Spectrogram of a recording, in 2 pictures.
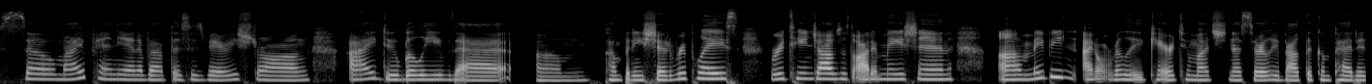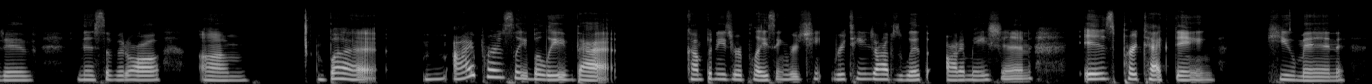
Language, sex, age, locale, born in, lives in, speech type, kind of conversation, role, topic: English, female, 25-29, en-US, United States, United States, conversation, unstructured, none, Should companies replace routine jobs with automation to stay competitive, or protect and invest in human employees?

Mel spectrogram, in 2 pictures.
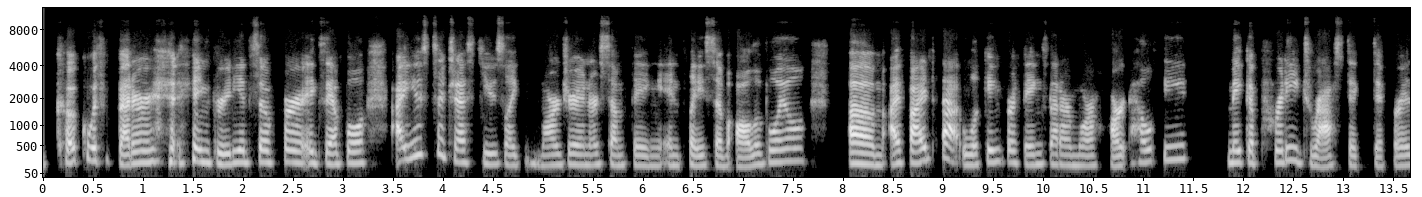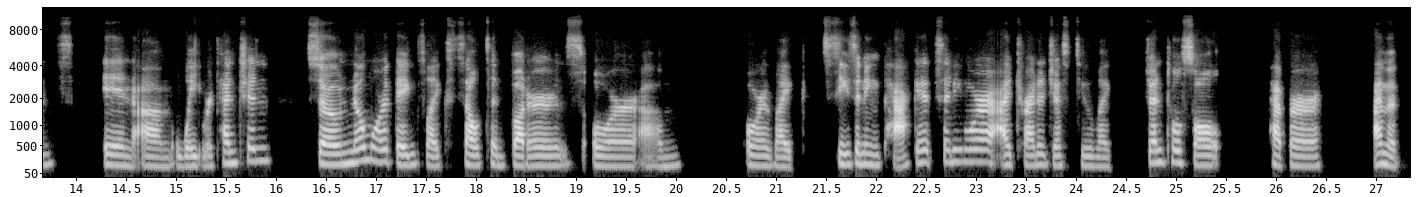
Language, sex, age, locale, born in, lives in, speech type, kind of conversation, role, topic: English, female, 25-29, en-US, United States, United States, conversation, unstructured, none, Which small daily rituals help you feel your best, and how can we encourage each other?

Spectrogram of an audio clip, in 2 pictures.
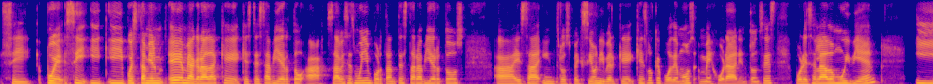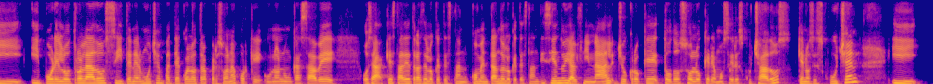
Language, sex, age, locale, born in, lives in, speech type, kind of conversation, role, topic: Spanish, female, 30-34, es-MX, Mexico, United States, conversation, advice, advisor, ¿Cómo puedo ofrecer apoyo emocional a mi pareja sin minimizar sus sentimientos?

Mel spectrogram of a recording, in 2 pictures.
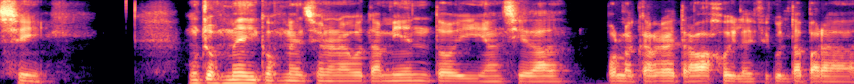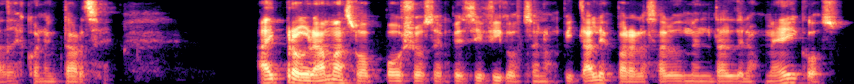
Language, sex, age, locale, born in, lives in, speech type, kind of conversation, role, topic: Spanish, male, 30-34, es-AR, Argentina, Italy, read, expert-assistant, asker, ¿Cómo cambia la vida y el bienestar de los médicos al especializarse?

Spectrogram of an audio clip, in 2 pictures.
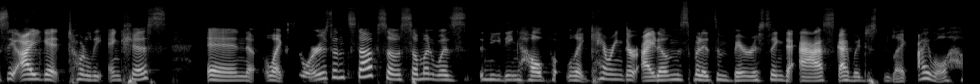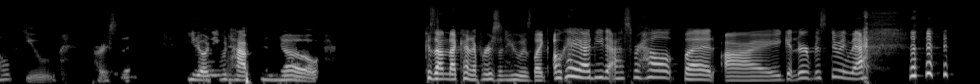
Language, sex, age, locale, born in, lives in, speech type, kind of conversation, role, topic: English, female, 30-34, en-US, United States, United States, conversation, unstructured, none, What would you do if you had the chance to be invisible for a day?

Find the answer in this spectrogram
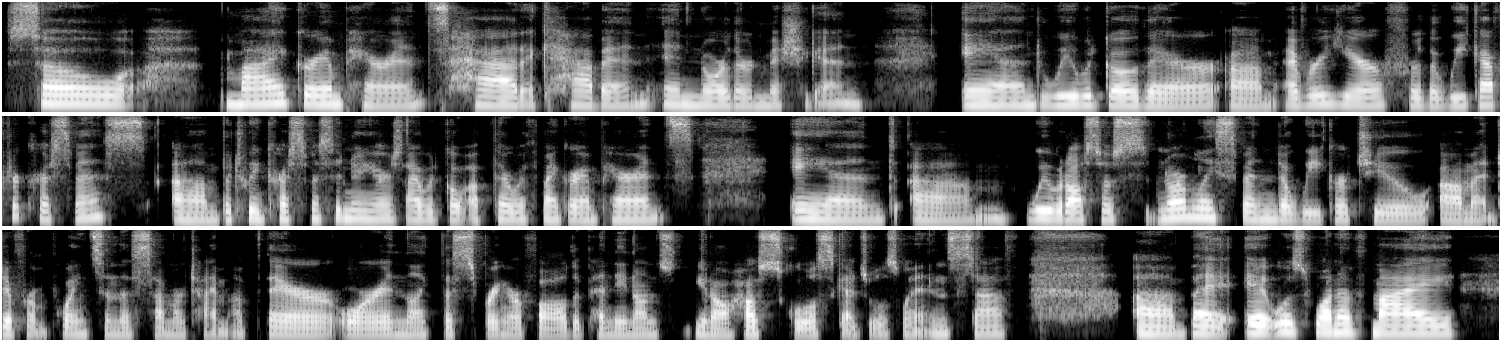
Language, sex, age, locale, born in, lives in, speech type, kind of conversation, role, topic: English, female, 40-44, en-US, United States, United States, conversation, unstructured, none, Which childhood place do you miss most, and what vivid memory still brings it back for you?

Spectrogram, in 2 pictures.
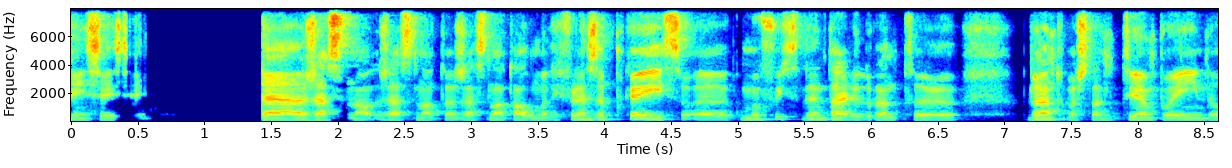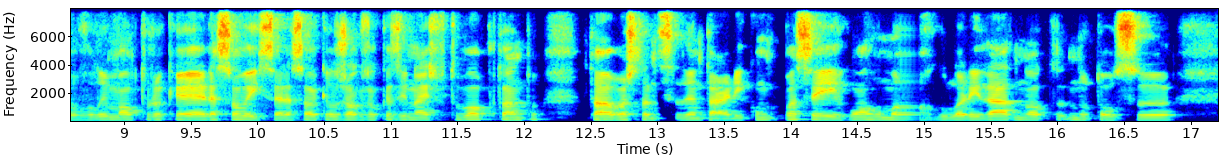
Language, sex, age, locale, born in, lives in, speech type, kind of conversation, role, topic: Portuguese, male, 25-29, pt-PT, Portugal, Portugal, conversation, unstructured, none, Você já mudou algo em você para se sentir melhor?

